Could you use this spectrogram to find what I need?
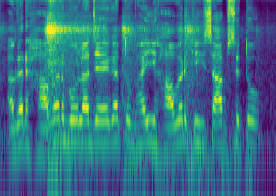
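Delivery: normal talking voice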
